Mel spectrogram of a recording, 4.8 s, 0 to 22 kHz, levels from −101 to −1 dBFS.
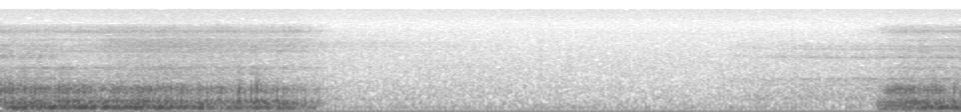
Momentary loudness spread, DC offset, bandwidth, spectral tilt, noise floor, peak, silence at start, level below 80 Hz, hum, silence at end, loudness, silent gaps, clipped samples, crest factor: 25 LU; under 0.1%; 16.5 kHz; -7 dB/octave; -66 dBFS; -26 dBFS; 0 s; -70 dBFS; none; 0 s; -42 LUFS; none; under 0.1%; 18 dB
